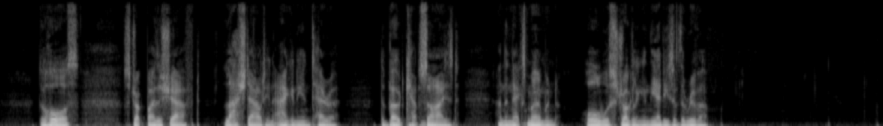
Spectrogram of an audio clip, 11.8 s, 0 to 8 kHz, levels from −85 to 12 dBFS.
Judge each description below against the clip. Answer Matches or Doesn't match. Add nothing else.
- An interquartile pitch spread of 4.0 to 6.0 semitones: Doesn't match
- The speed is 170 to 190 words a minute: Doesn't match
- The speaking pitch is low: Matches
